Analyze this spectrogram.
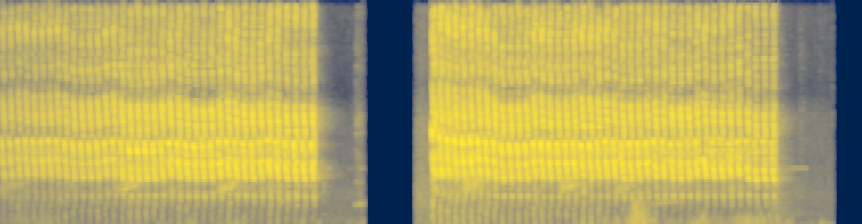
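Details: High-pitched rolling trill of a cililin, used to train white-rumped shamas and described as dense, loud and strident. Two long bursts of fast, even pulses are split by a brief gap, with some low background noise.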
